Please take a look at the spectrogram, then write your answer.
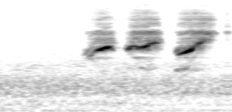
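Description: Three quick, high bird chirps close together, clear over a faint background.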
